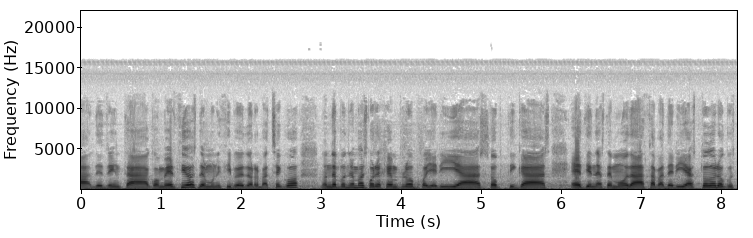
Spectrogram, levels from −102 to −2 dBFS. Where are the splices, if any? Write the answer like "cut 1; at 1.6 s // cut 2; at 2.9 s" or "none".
cut 1; at 3.6 s // cut 2; at 4.2 s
